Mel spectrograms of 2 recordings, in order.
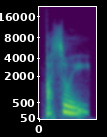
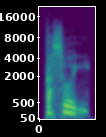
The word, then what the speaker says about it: kasoy: Uy, like gooey. Example, kasoy, kasoy, cashew.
